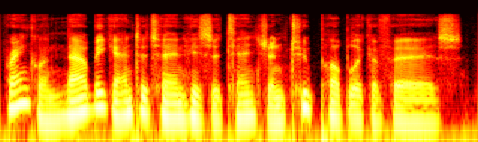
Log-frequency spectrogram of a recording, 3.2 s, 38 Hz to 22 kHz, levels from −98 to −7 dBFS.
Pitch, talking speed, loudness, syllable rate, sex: 115 Hz, 190 wpm, -18 LUFS, 5.1 syllables/s, male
